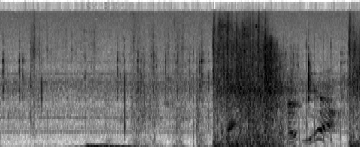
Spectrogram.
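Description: Weapons fire in the side-scrolling action game Broforce, a busy mix of bursts, thumps and explosive crackles that swell loud in the second half, with game effects layered densely throughout.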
